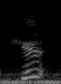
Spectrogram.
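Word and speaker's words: ひゅ: 자, 이 글자를 봤을 때 히에 유가 붙었습니다. 그러면요 히유라고 발음하는 게 아니라 작게 붙었기 때문에 한 음절로 휴 라고 발음해 주시면 됩니다.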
